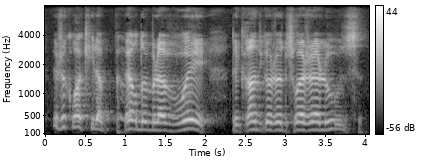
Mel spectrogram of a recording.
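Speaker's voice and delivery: high-pitched society lady; teasing old lady, high voice; lively old hostess. Acted.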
